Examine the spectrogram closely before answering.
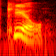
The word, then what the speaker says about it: kiln: No, you pronounce a kin or something like that. Kill. It's kill.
